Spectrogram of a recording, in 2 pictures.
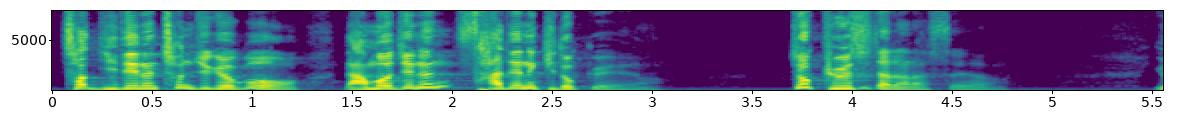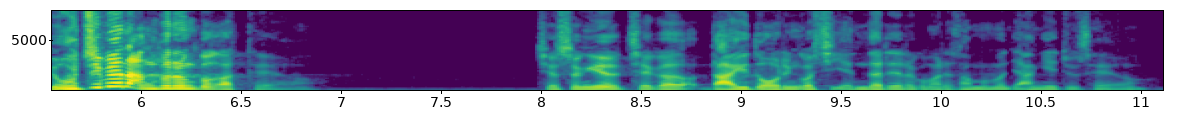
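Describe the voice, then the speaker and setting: Male pastor, young, high and bright, dramatic sermon delivery, long church reverb. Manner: dramatic preaching, acting out voices of crowds and believers. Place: church sanctuary. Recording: echoey church hall.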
